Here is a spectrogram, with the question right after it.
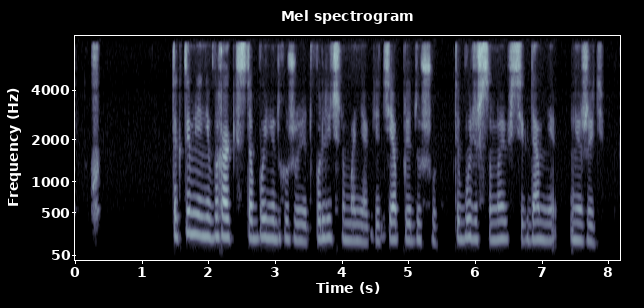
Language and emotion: Russian, neutral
